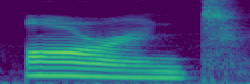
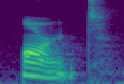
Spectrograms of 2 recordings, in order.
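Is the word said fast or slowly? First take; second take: slowly; fast. First: The word is said slowly. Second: The word is said fast. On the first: "천천히 먼저 aren't" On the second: "빨리 하시면서 aren't"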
